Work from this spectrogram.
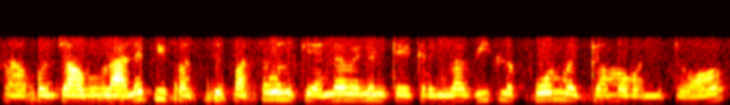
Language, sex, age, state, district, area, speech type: Tamil, female, 30-45, Tamil Nadu, Tiruvannamalai, rural, conversation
